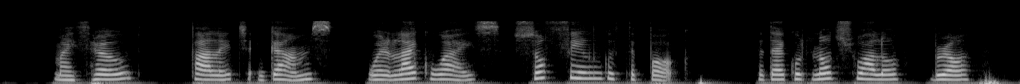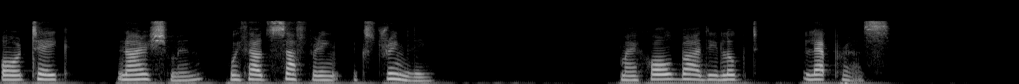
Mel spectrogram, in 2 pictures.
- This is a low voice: No, high, 225 Hz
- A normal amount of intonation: No, narrow, 2.2 semitones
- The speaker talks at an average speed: No, slow, 85 wpm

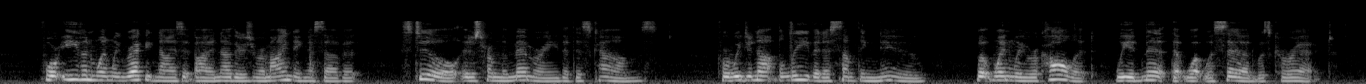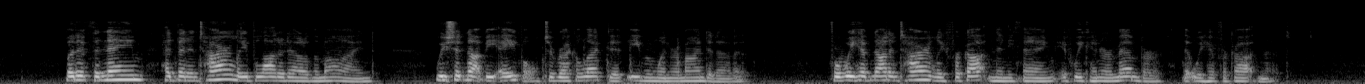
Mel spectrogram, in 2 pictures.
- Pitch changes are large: No, average, 3.5 semitones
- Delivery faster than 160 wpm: Yes, average, 185 wpm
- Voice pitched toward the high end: No, medium, 170 Hz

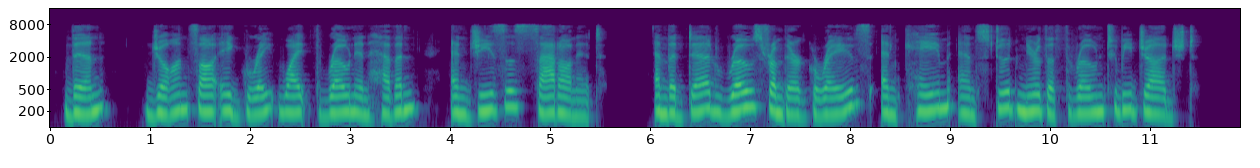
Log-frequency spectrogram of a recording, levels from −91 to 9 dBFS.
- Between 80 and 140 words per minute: No, average, 165 wpm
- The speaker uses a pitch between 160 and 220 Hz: Yes, high, 190 Hz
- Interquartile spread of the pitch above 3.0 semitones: No, narrow, 2.4 semitones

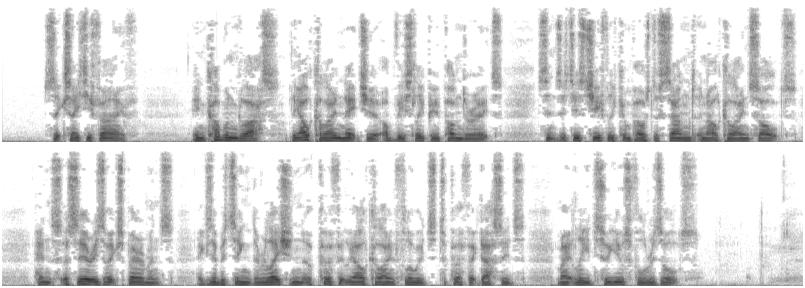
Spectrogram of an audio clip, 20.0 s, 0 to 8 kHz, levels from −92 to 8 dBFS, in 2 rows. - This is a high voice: No, low, 120 Hz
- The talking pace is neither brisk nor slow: No, slow, 115 wpm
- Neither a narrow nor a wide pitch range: No, narrow, 1.6 semitones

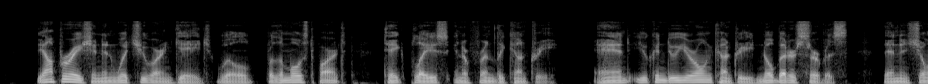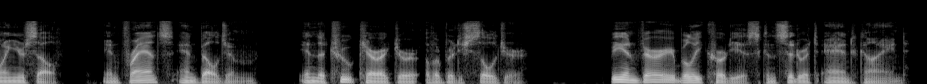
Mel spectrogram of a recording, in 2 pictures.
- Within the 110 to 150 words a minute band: No, average, 160 wpm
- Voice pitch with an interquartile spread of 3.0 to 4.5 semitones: No, average, 5.2 semitones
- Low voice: Yes, very low, 80 Hz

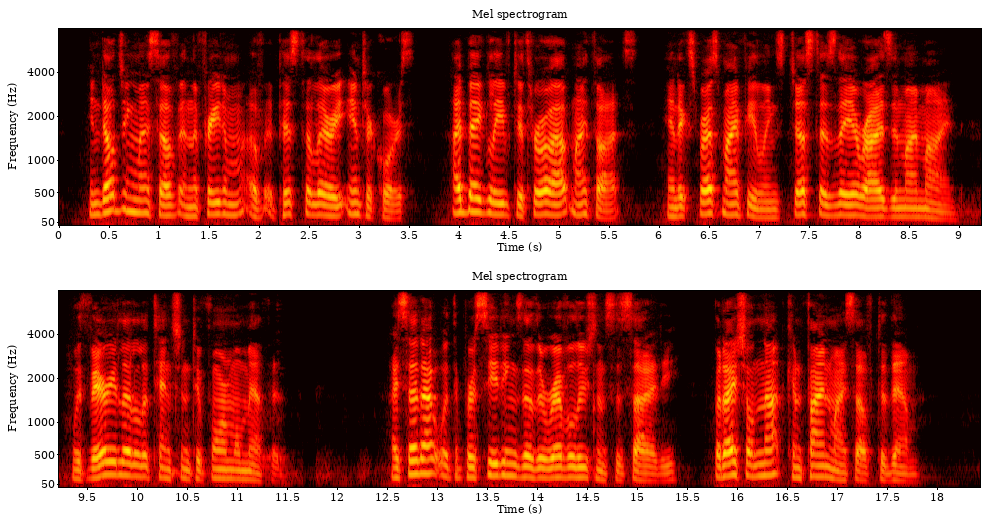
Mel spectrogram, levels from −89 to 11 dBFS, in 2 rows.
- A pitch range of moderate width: Yes, average, 4.7 semitones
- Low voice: No, medium, 155 Hz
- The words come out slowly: No, average, 170 wpm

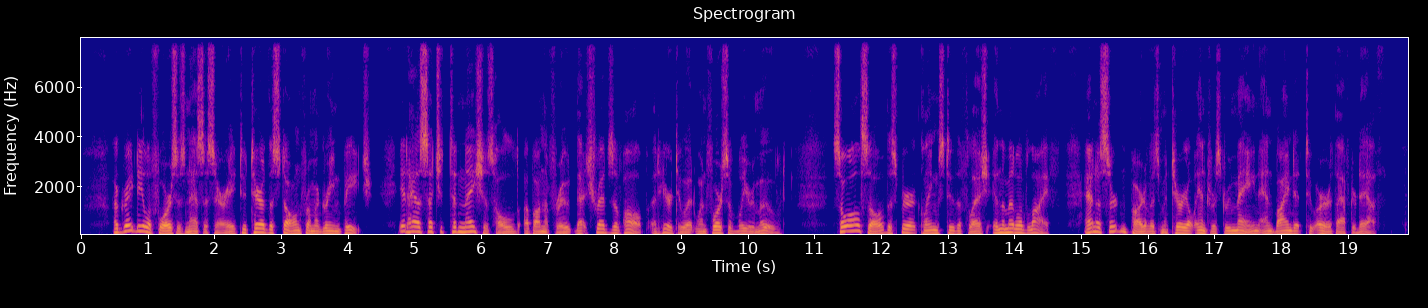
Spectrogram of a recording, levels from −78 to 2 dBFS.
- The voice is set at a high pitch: No, low, 115 Hz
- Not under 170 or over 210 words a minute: Yes, average, 185 wpm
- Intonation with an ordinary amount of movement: No, wide, 7.1 semitones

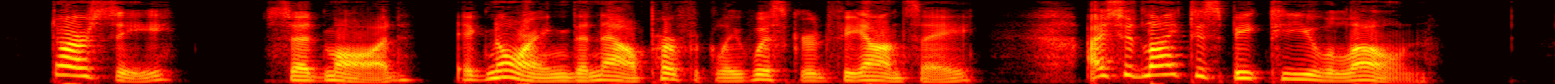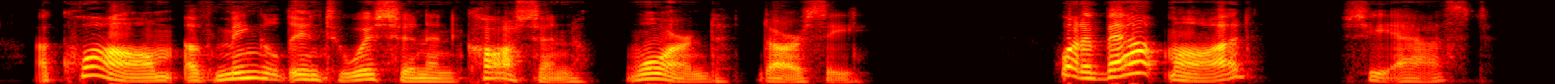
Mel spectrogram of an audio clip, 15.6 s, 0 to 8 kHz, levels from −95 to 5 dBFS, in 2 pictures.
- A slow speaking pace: Yes, slow, 120 wpm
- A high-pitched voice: No, medium, 160 Hz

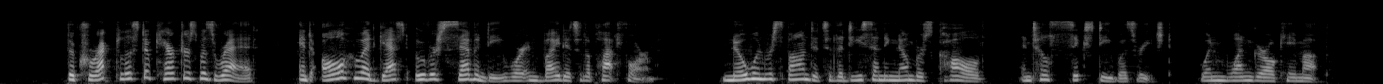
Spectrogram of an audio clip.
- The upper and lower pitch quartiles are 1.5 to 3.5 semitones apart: No, average, 4.5 semitones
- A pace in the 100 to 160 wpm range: Yes, average, 155 wpm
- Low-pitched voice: No, high, 200 Hz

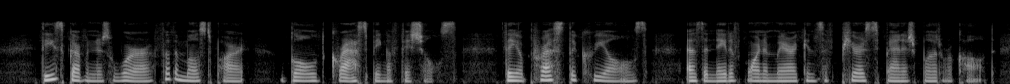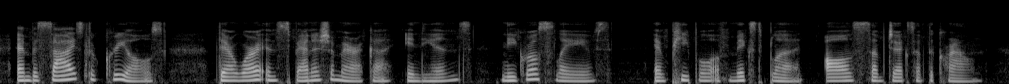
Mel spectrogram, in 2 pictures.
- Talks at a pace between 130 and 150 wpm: Yes, average, 140 wpm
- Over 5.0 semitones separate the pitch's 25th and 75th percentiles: No, average, 3.0 semitones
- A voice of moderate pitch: Yes, medium, 170 Hz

